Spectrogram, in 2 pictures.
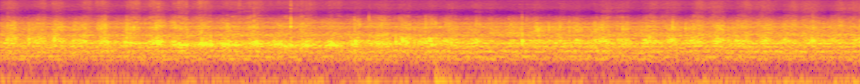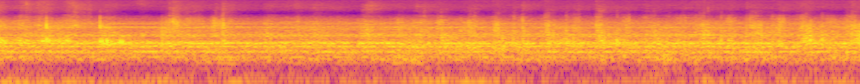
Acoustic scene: restroom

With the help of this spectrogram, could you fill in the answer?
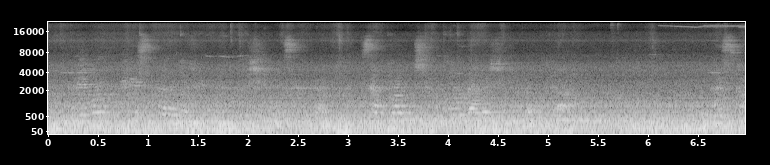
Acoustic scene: subway train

